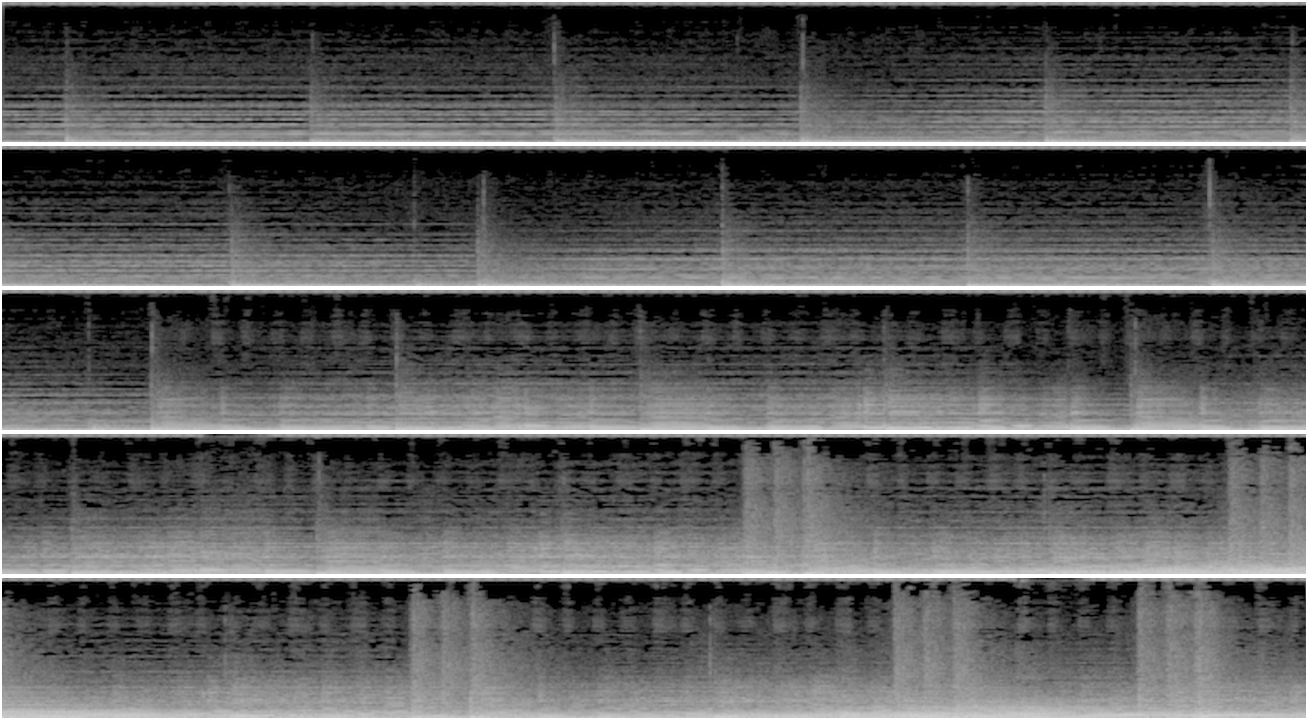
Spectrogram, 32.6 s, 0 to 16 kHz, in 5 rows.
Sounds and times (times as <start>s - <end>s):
Music: 0.0s - 32.6s.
